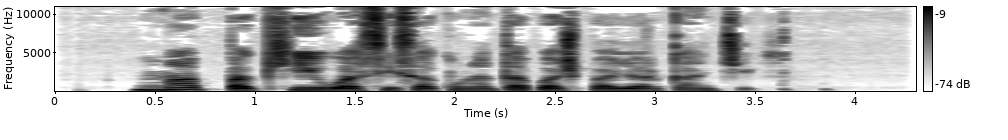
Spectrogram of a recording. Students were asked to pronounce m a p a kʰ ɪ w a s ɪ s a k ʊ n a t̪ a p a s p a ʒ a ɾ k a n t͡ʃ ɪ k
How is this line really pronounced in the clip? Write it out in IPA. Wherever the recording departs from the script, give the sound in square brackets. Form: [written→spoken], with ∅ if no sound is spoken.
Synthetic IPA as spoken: m a p a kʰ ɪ w a s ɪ s a k ʊ n a t̪ a p a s p a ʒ a ɾ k a n t͡ʃ ɪ k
